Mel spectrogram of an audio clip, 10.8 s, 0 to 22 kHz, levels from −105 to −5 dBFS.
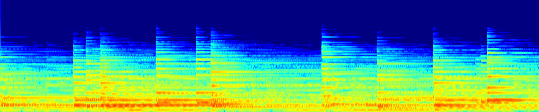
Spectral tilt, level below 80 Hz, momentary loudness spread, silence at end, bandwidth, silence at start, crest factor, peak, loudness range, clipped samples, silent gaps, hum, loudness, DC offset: -10 dB/octave; -50 dBFS; 9 LU; 0 s; 4.8 kHz; 0 s; 14 dB; -14 dBFS; 6 LU; under 0.1%; none; none; -29 LUFS; under 0.1%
